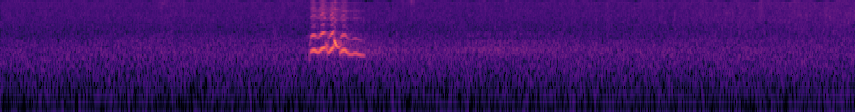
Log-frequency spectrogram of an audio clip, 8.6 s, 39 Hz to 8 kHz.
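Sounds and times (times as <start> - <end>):
loon giving a wavering warbling call: 3.1 - 3.8.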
